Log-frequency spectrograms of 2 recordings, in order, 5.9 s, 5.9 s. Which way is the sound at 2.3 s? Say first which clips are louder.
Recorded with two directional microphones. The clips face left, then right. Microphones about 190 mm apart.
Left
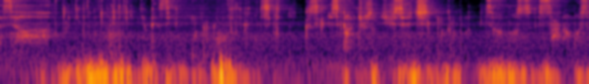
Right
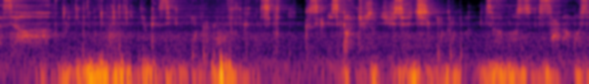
Left 1 dB; centre (ahead or behind).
